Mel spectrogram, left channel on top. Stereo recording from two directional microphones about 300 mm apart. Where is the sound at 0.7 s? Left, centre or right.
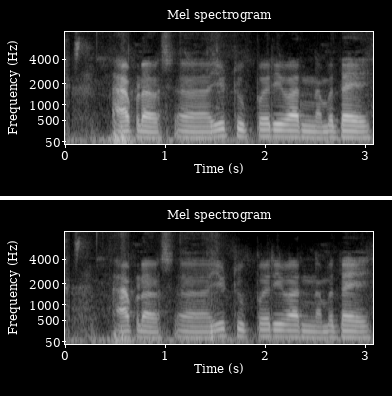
Centre.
